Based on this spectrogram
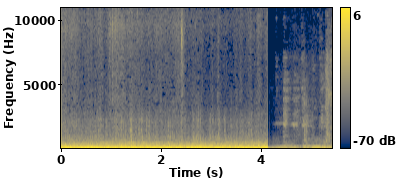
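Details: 2018 Lada Vesta, 20,000 km, driven slowly on gravel after replacing the stabilizer link; steady tyre and gravel rumble with the earlier left-front knock gone.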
